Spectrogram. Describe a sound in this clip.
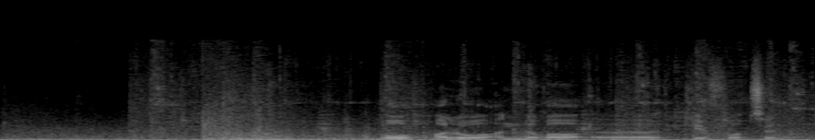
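Tank guns fire with sharp blasts.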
